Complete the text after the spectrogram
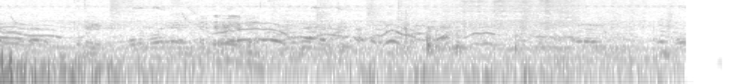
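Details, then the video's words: Street-dog puppies left by their mother, crying for her and for milk: many overlapping thin, wavering whines rising and falling, nearly continuous, over rustling and low background noise, ending in sudden silence. "తల్లి కోసం కుక్కపిల్లల ఏడుపు"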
